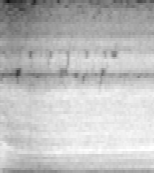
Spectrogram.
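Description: Clean, steady rotor buzz that dips and then rises smoothly with throttle, no rattle or scrape; motors and props sound healthy.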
